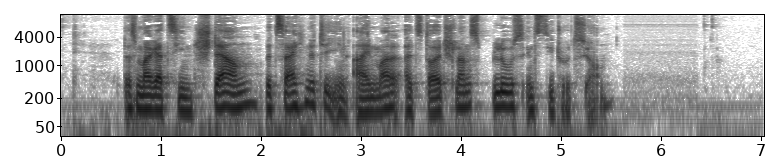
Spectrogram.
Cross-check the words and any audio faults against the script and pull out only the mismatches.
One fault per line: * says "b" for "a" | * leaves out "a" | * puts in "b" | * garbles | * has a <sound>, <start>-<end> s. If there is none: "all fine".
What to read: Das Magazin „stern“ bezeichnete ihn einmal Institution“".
* puts in "als Deutschlands Blues"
